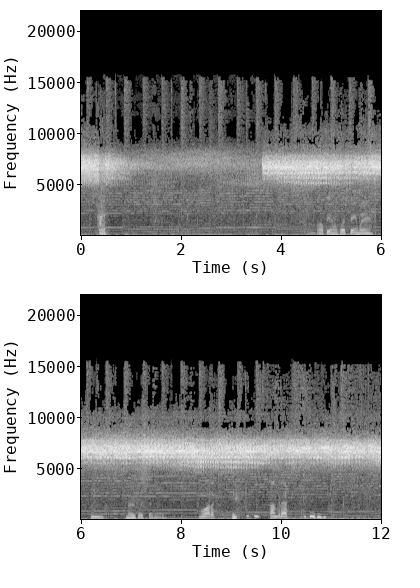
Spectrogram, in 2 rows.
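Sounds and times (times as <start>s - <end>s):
insects high-pitched drone: 0.0s - 12.0s.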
